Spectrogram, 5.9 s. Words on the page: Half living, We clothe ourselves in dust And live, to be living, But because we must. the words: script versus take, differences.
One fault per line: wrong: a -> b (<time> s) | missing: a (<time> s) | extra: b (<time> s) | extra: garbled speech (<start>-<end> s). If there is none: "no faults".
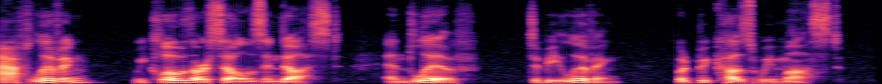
no faults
